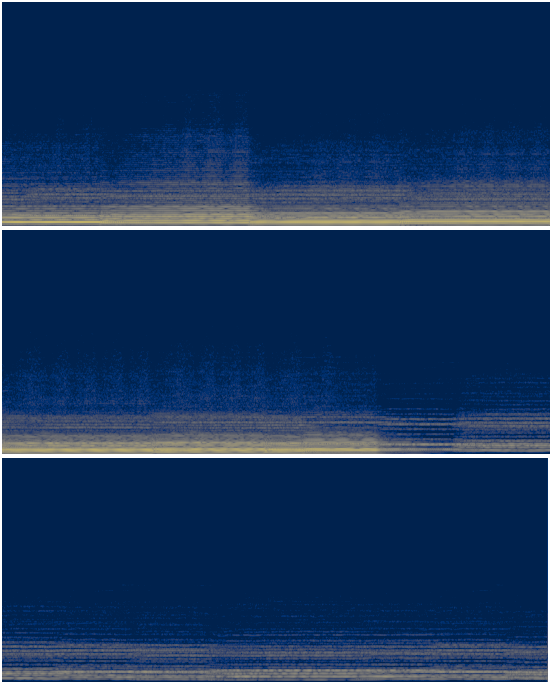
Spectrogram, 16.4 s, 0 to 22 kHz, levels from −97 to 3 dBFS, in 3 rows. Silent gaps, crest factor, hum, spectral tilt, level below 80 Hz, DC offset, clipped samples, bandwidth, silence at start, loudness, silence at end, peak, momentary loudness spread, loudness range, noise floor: none; 12 dB; none; -8 dB/octave; -76 dBFS; under 0.1%; under 0.1%; 4.6 kHz; 0 s; -26 LUFS; 0 s; -16 dBFS; 22 LU; 20 LU; -48 dBFS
